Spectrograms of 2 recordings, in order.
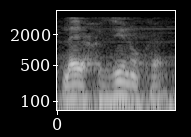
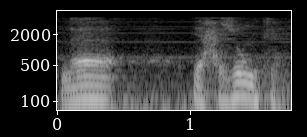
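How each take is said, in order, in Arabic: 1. يبدأ الفعل بـ yu-، وبعد الزاي كسرة. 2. يبدأ الفعل بـ ya-، وبعد الزاي ضمة. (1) "قرأ نافع بضم الياء وكسر الزاي" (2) "بفتح الياء وضم الزاي"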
